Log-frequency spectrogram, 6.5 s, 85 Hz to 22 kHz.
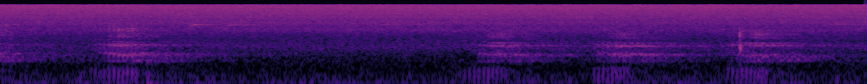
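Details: Red deer, recorded 13 October 2019, roaring at a distance: a low, drawn-out bellow near the start, then a longer two-part bout a few seconds later and a brief final grunt, over a steady hiss of background noise.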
